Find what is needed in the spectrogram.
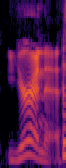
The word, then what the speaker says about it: Uranus: And I learned recently that it's pronounced Uranus.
